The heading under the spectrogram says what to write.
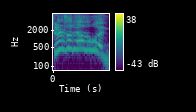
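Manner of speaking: high, loud scream. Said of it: "were just screaming".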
